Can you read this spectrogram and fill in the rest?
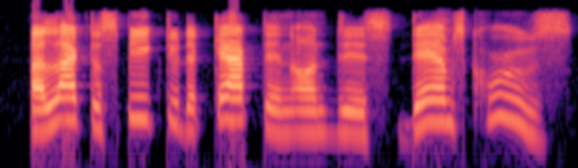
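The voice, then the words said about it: Put-on Jamaican accent. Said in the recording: “Now do it with the Jamaican accent. ... Pretty good.”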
